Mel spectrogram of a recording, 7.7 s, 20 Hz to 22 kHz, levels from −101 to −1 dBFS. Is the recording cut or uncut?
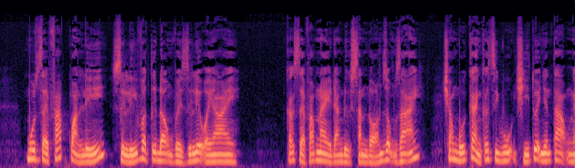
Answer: uncut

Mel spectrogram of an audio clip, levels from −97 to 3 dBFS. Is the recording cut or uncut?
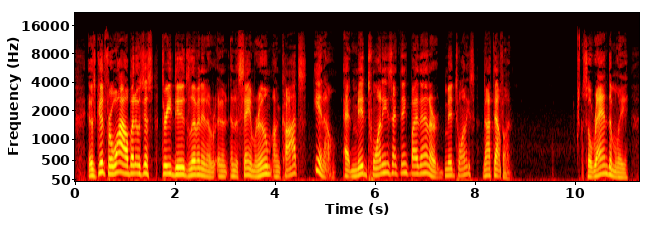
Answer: cut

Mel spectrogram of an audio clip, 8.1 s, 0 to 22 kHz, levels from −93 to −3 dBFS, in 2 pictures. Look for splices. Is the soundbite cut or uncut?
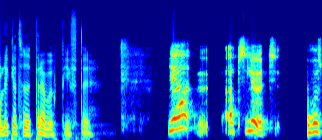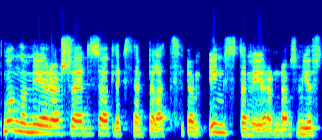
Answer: uncut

